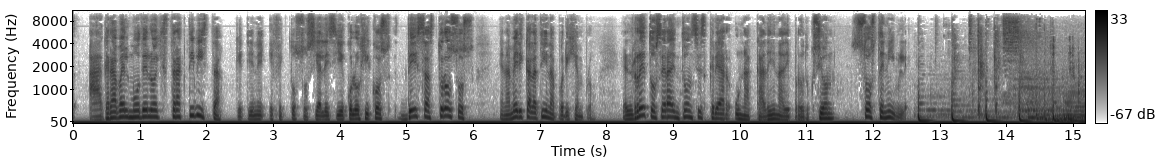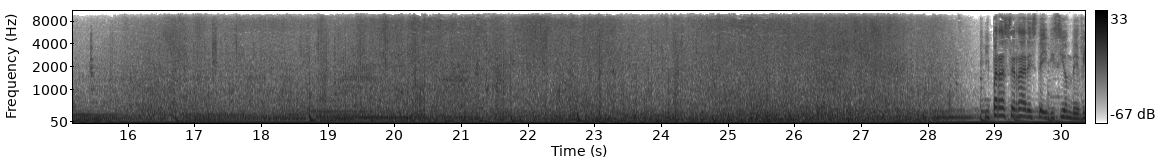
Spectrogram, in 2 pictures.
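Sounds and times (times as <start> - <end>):
speech: 0.4 - 14.1, 29.0 - 30.3
low thumps: 12.7 - 29.4
wind and waves around a sailing ship in the South Atlantic Ocean: 14.3 - 28.8.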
